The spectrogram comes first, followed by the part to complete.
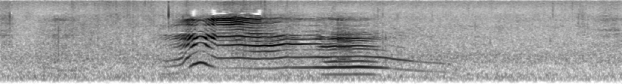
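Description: One long, drawn-out cry, about two seconds: a quick rise and fall in pitch, then a held note that slides down at the end.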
